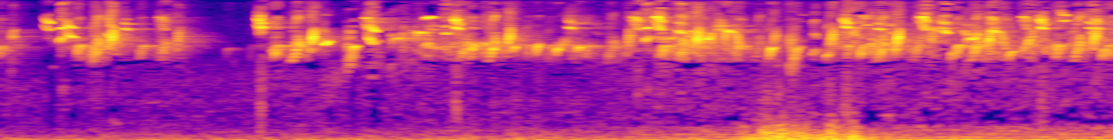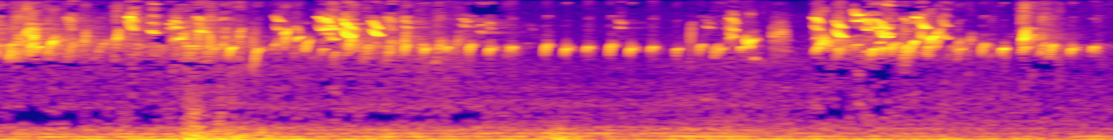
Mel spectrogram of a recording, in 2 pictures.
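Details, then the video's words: Goldfinches twitter in a bright, tinkling chorus of rapid high notes that runs without pause, with a couple of soft low thumps underneath. "The Captivating Call of Goldfinches"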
